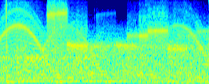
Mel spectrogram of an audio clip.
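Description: Modular synthesizer patch on a Dreadbox Dysphonia, cabled together with a Kilpatrick Phenol, playing a low rumbling drone. Over the drone, high tones swoop up and back down, once near the start and again near the end, with short stepped tones between.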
